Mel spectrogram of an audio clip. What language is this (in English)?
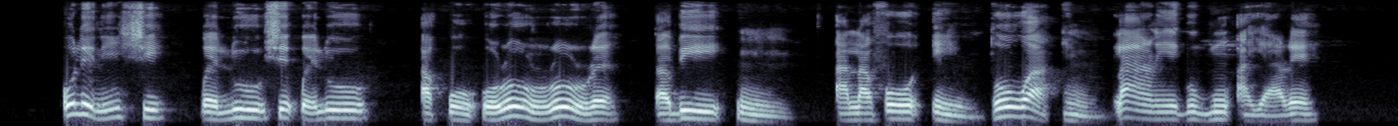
Yoruba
